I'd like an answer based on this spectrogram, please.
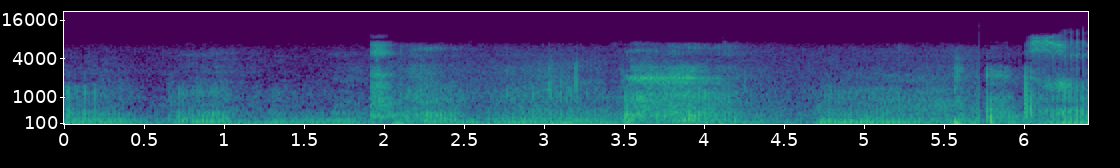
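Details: Male house cat purring as he eats indoors; a low continuous rumble runs throughout, broken by brief clicks and a short higher-pitched noise in the middle.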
